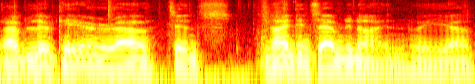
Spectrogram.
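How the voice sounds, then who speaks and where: The tone is dark and mellow, delivered at a very slow pace. Audible room echo surrounds the voice. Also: man, very deep, low pitch for a man, ordinary pitch variation. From west of Ireland. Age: 60s. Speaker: woodworker and horseman. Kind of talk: interview. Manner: hesitant, many fillers and restarts.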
